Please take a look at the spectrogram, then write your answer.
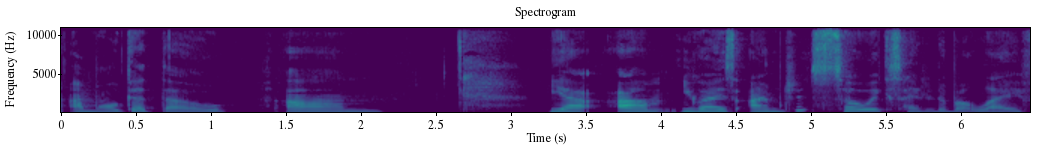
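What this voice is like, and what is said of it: Voice sounds a little weird. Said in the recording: “my voice is a little bit sounds weird”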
